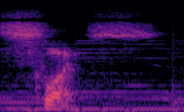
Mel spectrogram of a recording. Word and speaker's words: Slice: Oh, it's just Slice. Slice. Like pizza Slice.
